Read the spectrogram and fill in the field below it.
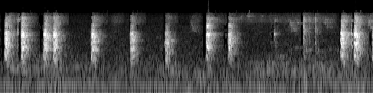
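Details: Laughingthrush singing, recorded as a master track for teaching other songbirds: grating, scratchy bursts in uneven sequence, some doubled in quick pairs, others spaced nearly a second apart, all rough and loud.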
